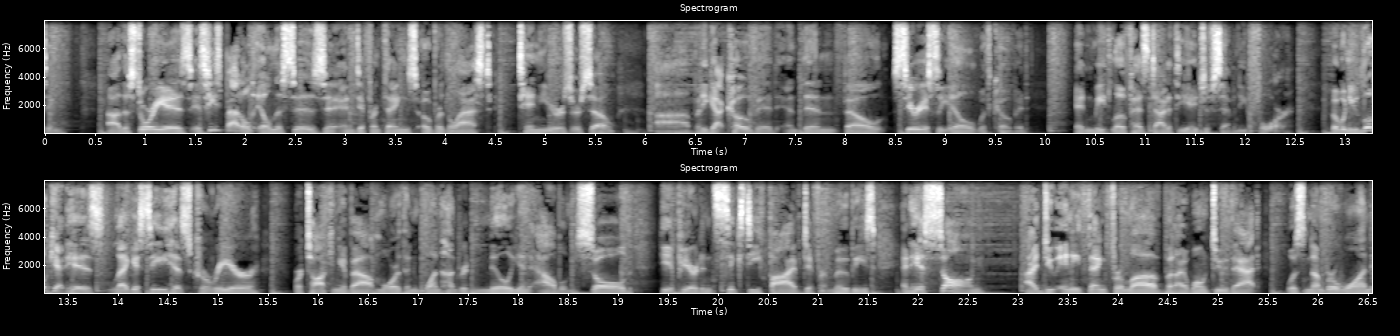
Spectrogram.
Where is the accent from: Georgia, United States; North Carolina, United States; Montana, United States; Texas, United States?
Texas, United States; I was born in Texas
